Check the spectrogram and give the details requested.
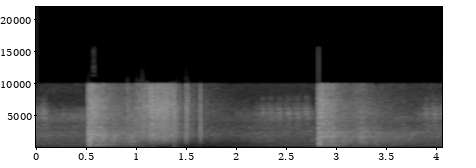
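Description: Fireworks going off: two loud bangs, about half a second in and near three seconds, each trailing off in a fading fizz, with a few small pops after the first.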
